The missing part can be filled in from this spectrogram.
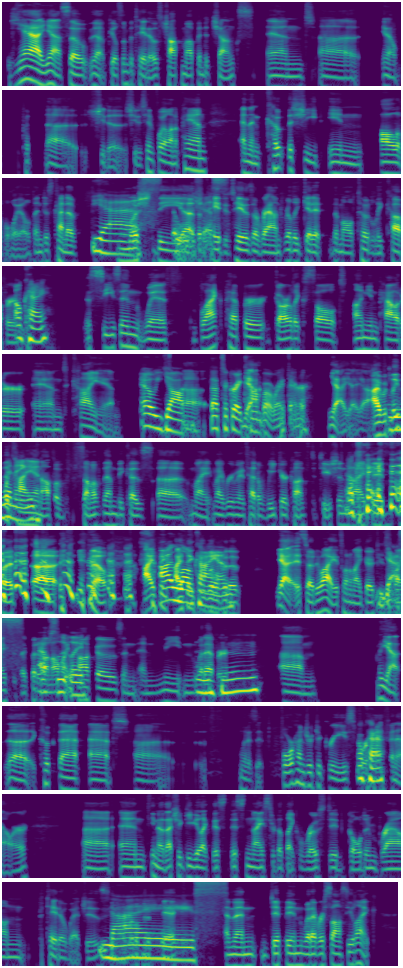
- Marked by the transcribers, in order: tapping; laughing while speaking: "Okay"; chuckle; laugh; drawn out: "Nice"
- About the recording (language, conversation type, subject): English, unstructured, What is a recipe you learned from family or friends?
